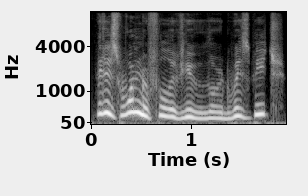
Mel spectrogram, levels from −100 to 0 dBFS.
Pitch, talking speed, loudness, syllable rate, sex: 235 Hz, 215 wpm, -14 LUFS, 5.6 syllables/s, male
